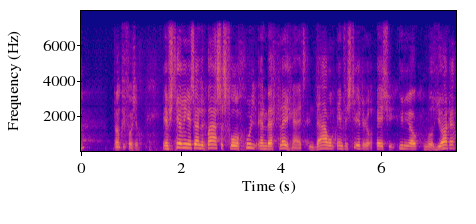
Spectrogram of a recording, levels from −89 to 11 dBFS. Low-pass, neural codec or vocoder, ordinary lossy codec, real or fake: 7.2 kHz; codec, 16 kHz, 1 kbps, FunCodec, trained on Chinese and English, 50 frames a second; none; fake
